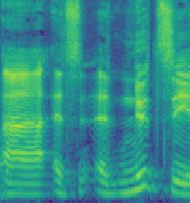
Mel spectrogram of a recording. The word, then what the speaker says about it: Nuzzi: Nuzzi is the correct way to pronounce it.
